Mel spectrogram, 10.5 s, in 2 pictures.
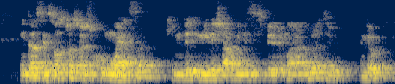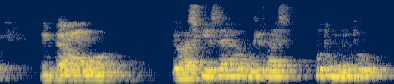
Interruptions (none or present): none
